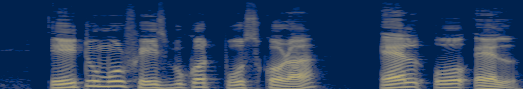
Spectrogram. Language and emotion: Assamese, neutral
